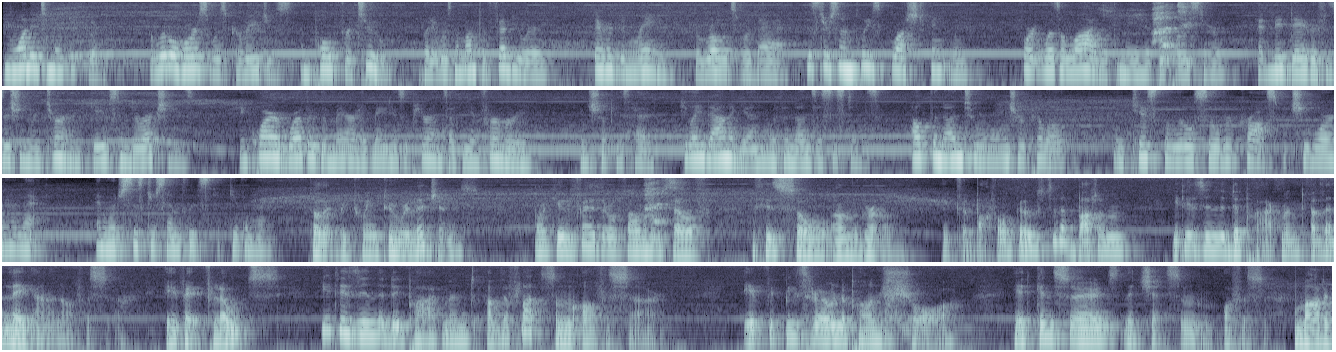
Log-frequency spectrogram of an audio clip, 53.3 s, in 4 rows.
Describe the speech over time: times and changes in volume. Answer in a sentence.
You can hear the talking from 0.0 to 53.2 s, at a steady volume.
